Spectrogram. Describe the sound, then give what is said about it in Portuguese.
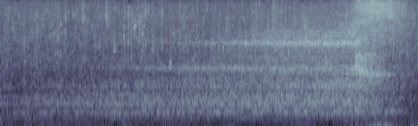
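Steady rushing water of a waterfall pours without pause, a dense, even wash, with a brighter splashing hiss rising near the end. No voices. “Se lava suas mãos, fica um pouquinho mais aí debaixo dessa cachoeira.”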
